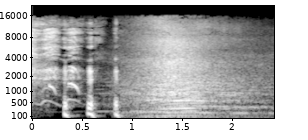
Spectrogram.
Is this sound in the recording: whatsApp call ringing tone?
no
